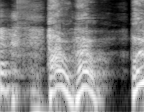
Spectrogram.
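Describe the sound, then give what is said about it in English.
A person barks like a dog, imitating Arsenio Hall, loud: a quick run of throaty woofs with swooping pitch, a brief pause, then one more bark. “He's doing the Arsenio Hall thing.”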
